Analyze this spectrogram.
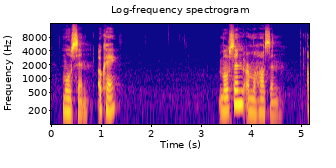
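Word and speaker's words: Mohsen: question is about Mo Mosen am I pronouncing his name correctly Mo Mosen Mosen I feel like the H is silent Mosen m o h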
